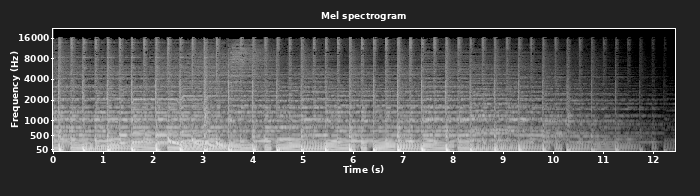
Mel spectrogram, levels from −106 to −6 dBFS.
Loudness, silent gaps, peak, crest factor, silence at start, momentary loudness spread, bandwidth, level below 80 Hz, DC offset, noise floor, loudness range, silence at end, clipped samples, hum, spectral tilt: -26 LUFS; none; -4 dBFS; 20 dB; 0 s; 16 LU; 17 kHz; -28 dBFS; under 0.1%; -57 dBFS; 12 LU; 0.7 s; under 0.1%; none; -6 dB/octave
